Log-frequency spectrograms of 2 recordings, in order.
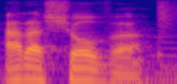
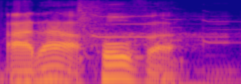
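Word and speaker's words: Arachova: On our way to visit the archaeological site of Delphi, we drove through this fairy tale city called Arashova, or closer to the proper pronunciation, Arahova.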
